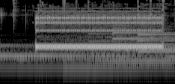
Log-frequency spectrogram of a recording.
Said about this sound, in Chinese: 听筒里响起等待的滴滴声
